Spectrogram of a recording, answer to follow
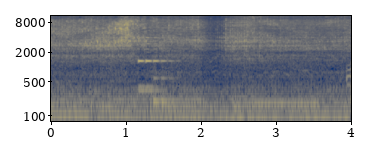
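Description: Farm tractor engine running hard under load as it drags a weight-transfer sled, a steady low drone heard at a distance.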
